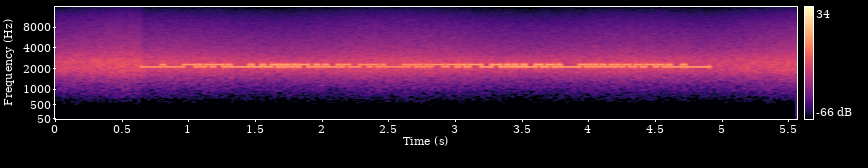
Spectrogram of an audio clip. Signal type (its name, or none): RTTY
